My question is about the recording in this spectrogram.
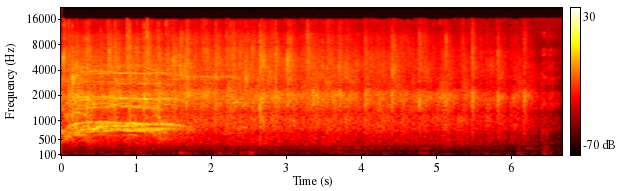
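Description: Applause for a comedian: a lively wave of clapping that is fullest at the start, then eases into a softer, thinning patter before dying away.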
